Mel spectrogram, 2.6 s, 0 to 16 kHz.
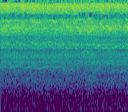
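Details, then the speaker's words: Continuous shrill whine of a high-speed dental drill cutting through a PFM crown on tooth #19 of a live patient to create endodontic access for root canal therapy. "so if you guys are asking uh how I make my Android access to crowns this is how so I already went through this is the PSM cram so I already went through the TSM crown and now I'm just gonna"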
